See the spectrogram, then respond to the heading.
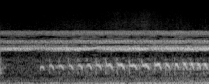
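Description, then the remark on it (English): A screech owl gives a rapid, even trill of soft whistled notes that runs steadily for nearly two seconds, set against a constant high buzz of insects in the night background. “I've got a screech owl.”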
